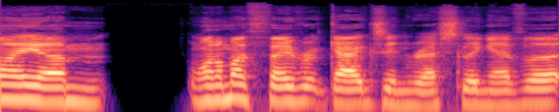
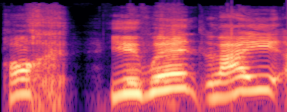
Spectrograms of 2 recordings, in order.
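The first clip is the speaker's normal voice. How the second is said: slow, high attempt at a Scottish accent; slow, hammy Scottish brogue; 6 semitones higher, 4 dB louder, slower than usual. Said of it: "I can't do a Scottish accent".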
